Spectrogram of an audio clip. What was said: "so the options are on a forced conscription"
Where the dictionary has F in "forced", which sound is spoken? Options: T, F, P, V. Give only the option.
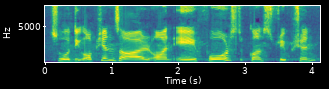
F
